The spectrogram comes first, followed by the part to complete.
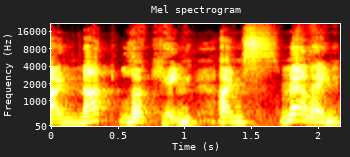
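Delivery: jumpy, twitchy, paranoid voice with suspicious edge. Voicing the Rat King, who is looking around: twitchy, paranoid Rat King. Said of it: "twitchy and paranoid".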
